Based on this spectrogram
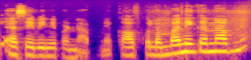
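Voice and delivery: normal talking voice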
